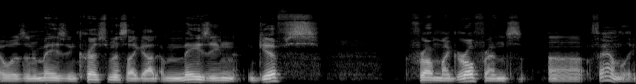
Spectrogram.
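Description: In a western New York accent, the voice has a dark, mellow tone and ordinary pitch variation at a fairly slow pace. The background is quiet. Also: man, fairly low pitch for a man. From Rochester, New York area (western New York). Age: 30s. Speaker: podcast host. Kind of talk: personal monologue. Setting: home recording in a closet. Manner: halting.

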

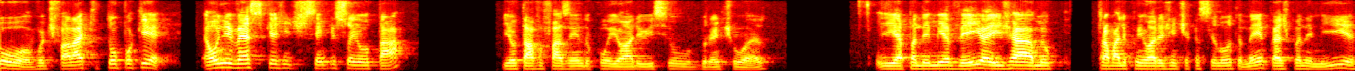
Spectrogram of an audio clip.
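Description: An ordinary speaking voice from a man, medium in pitch, with ordinary pitch variation and a moderate pace. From Manaus, northern Brazil. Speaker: sim racing driver and streamer. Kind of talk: casual chat.

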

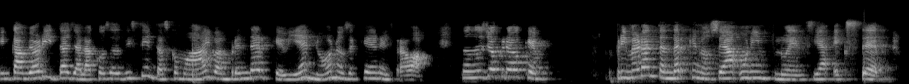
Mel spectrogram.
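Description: A woman's raised, projected voice, high in pitch, with ordinary pitch variation at a fairly quick pace. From Colombia. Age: 20s. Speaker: digital marketing agency founder. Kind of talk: live online panel talk. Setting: live virtual event.

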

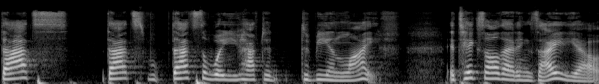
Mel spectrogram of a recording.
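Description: A woman's fairly high voice with ordinary pitch variation, a fairly slow pace and music in the background. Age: 40s. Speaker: podcast host and fitness trainer. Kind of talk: casual solo monologue. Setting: at home. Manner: energetic.

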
